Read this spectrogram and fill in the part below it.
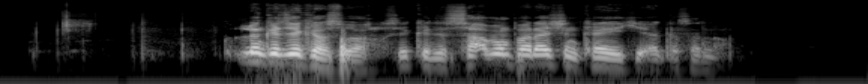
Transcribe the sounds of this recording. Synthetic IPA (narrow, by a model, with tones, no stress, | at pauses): kʷʊ˦lːʊ˦ŋka˨d͡ʒeː˦kaː˨sʊ˦waː˦seː˦ka˨d͡ʒeː˦saː˦bɔ˦mɸɐ˦ɽaː˦ʃɪ˨ŋkʰaː˦jɐ˨kʲeː˦ʔa˨kʼɐ˦sɐ˦rnːɐ̰˨ŋ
